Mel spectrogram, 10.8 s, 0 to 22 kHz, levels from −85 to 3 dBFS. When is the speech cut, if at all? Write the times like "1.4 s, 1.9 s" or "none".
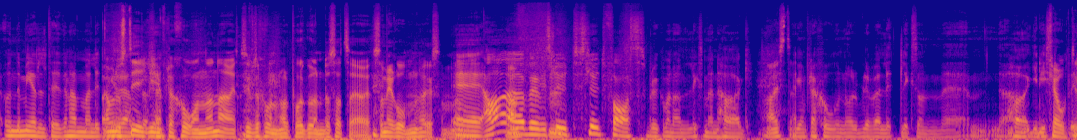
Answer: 1.0 s, 2.4 s, 6.4 s, 8.0 s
